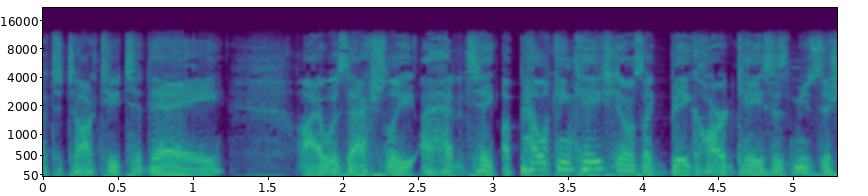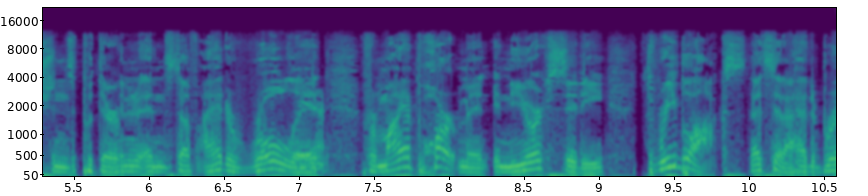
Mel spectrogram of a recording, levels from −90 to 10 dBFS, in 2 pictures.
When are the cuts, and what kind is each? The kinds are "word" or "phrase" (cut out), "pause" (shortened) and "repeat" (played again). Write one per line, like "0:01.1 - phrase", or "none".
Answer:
0:02.5 - word
0:03.0 - word
0:04.9 - word
0:05.8 - word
